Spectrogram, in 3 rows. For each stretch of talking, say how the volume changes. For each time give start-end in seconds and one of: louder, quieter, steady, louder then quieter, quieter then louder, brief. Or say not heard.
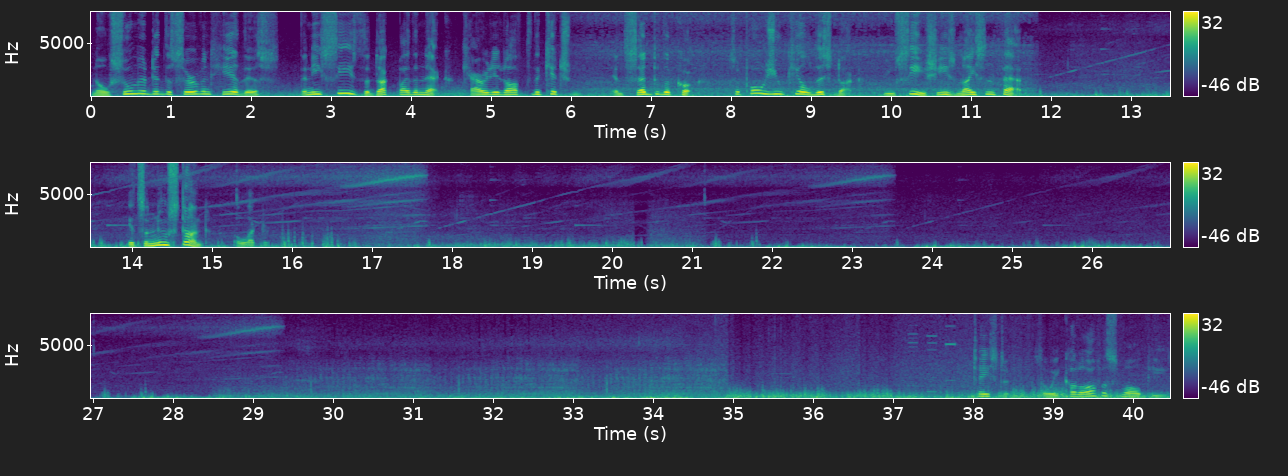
0.0-11.7 steady
13.9-15.7 brief
37.9-40.4 brief.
